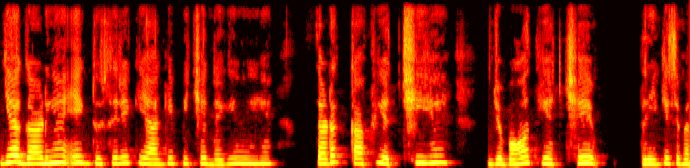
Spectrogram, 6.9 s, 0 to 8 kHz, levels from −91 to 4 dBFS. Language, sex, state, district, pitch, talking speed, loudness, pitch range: Hindi, female, Bihar, Gopalganj, 265 Hz, 190 wpm, -17 LUFS, 250-295 Hz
